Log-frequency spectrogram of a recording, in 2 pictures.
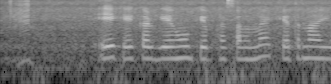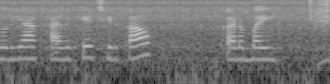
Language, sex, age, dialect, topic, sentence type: Maithili, female, 51-55, Bajjika, agriculture, question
